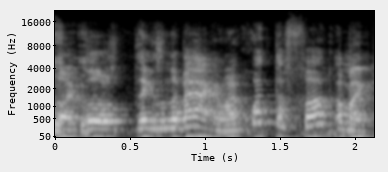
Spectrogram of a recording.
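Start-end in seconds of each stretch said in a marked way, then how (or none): 1.3-1.9 high, startled exclamation; shocked what the fuck. Retold or imitated. Telling the podcast crew about finding the man, high shocked outburst. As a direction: recoil in disbelief at the sight.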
